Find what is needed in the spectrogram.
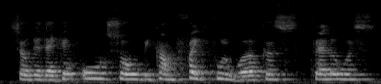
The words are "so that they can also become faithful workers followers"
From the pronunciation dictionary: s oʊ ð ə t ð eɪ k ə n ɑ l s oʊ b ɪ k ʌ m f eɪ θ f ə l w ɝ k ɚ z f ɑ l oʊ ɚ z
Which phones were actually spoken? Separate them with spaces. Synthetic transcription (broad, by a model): s oʊ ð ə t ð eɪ k ə n ɑ l s oʊ b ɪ k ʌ m f eɪ t f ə l w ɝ k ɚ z f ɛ l oʊ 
